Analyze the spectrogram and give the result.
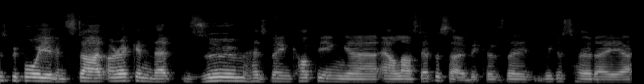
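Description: Moderate in pace, the speech has an Australian accent and ordinary pitch variation. The background is quiet. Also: man. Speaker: podcast co-host. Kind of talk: casual chat. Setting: video call.

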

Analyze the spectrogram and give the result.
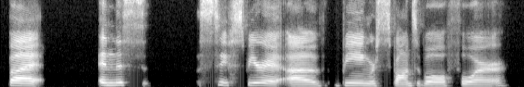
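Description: An unremarkable speaking voice from a woman, fairly high in pitch with ordinary pitch variation, against a quiet background. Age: 30s. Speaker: podcast co-host. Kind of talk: casual chat.

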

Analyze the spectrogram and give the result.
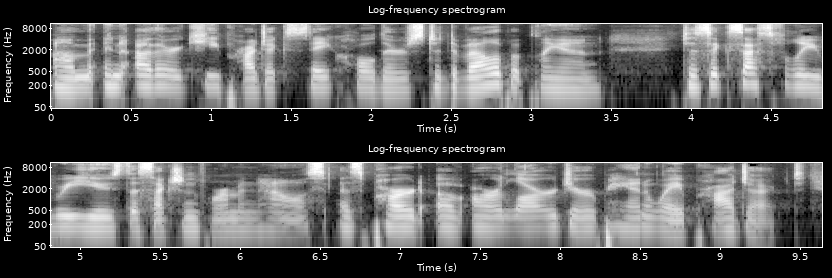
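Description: On a very clean recording with a silent background, a woman talks at a moderate pace in a fairly low pitch with fairly even intonation and a normal speaking voice. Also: dry, close sound with no echo. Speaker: mayor hosting a city podcast. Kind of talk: interview. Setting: studio.

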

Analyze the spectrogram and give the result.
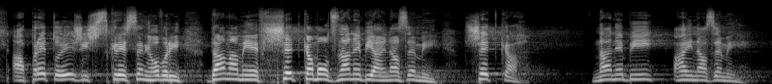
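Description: With an animated tone, a man speaks in a raised, projected voice at a high pitch. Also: ordinary pitch variation, moderate pace. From eastern Slovakia, Košice. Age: 40s. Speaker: evangelist preacher. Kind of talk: sermon; testimony.

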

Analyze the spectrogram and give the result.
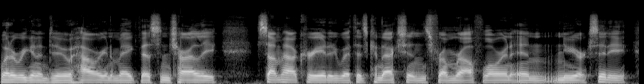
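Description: The delivery comes at a very fast pace with monotone, flat intonation. Its loudness stays very even. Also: man, fairly low pitch for a man. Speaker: podcast host, golfer. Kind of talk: casual podcast interview.

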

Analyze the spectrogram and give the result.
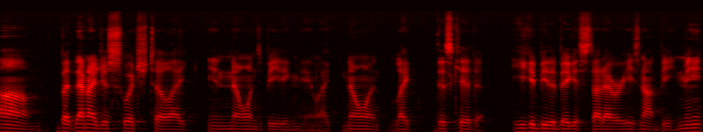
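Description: A man speaks in a very deep, low voice with a flat, monotone delivery and an American accent. His pace is fairly quick, and the recording is very clean with a silent background. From Pittsburgh, Pennsylvania. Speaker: college student and salesman. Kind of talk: casual chat.

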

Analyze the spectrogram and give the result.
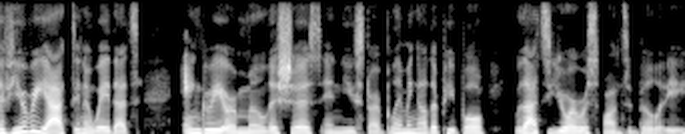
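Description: Using an unremarkable speaking voice, a woman with a fairly low pitch speaks at a moderate pace with ordinary pitch variation, recorded very cleanly against a silent background with dry, close sound and no echo. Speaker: podcast host. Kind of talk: casual chat.

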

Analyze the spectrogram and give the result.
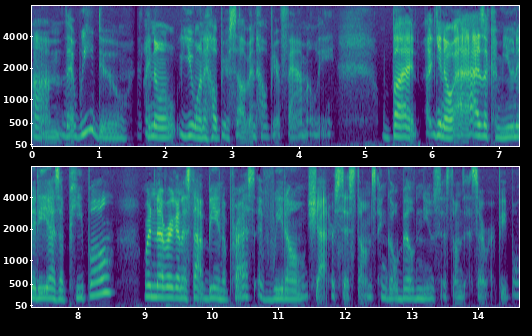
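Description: In a normal speaking voice, a woman with an American accent talks at a moderate pace and a fairly high pitch, with ordinary pitch variation. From New York City (Bronx), Dominican-born. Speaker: social entrepreneur. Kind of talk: interview.

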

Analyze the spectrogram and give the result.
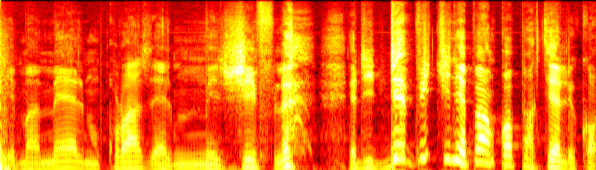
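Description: This man speaks very fast, his voice captured with a dry, close sound that has no echo. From Africa. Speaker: comedian. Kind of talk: casual chat.

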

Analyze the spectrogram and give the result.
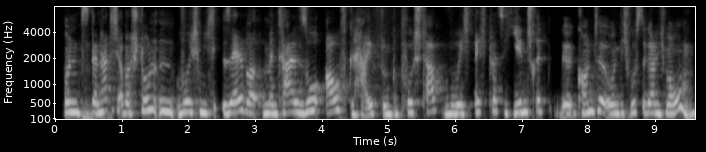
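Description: Talking at a moderate pace, a woman uses a high pitch with ordinary pitch variation. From Switzerland. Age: 20s. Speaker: dancer. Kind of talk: casual chat.

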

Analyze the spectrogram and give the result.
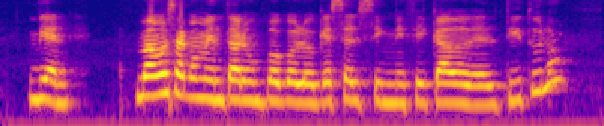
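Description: A woman speaks in a normal speaking voice. Her pace is moderate and her intonation fairly even. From Spain. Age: 20s. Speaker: podcast host. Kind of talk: casual chat.

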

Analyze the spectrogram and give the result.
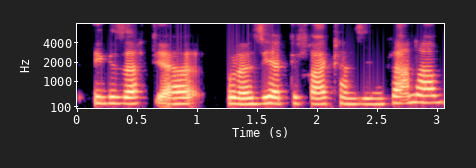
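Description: A plain, everyday voice from a woman, fairly high in pitch, at a moderate pace, with a dry, close sound and no echo. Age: 20s. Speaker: fitness athlete and nutrition coach. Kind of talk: casual interview.

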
